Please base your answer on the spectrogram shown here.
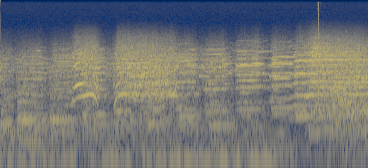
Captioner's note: dramatic music; man screaming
